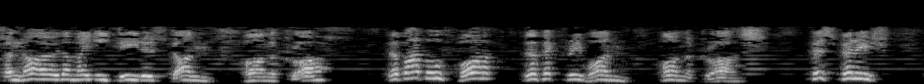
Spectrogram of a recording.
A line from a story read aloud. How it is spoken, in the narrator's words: the conqueror cried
